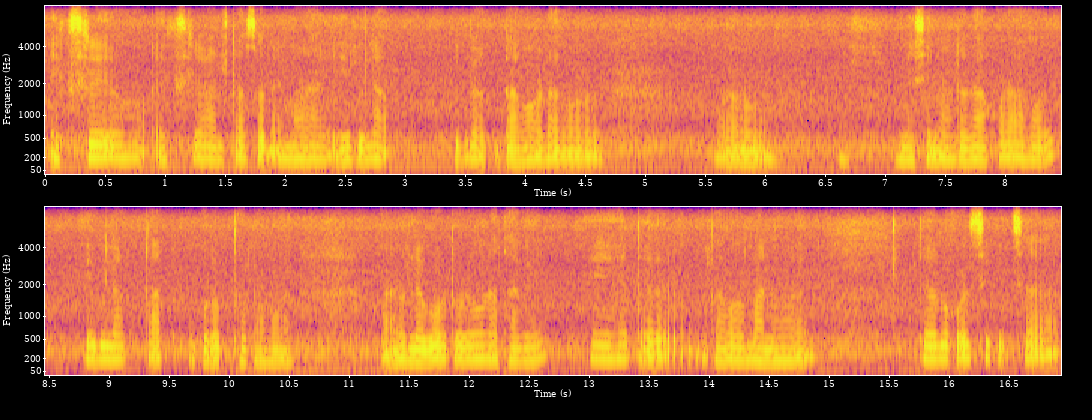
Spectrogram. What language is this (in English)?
Assamese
